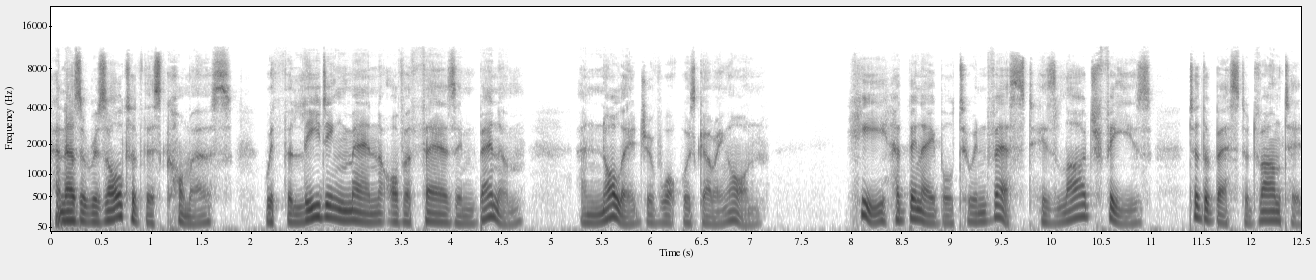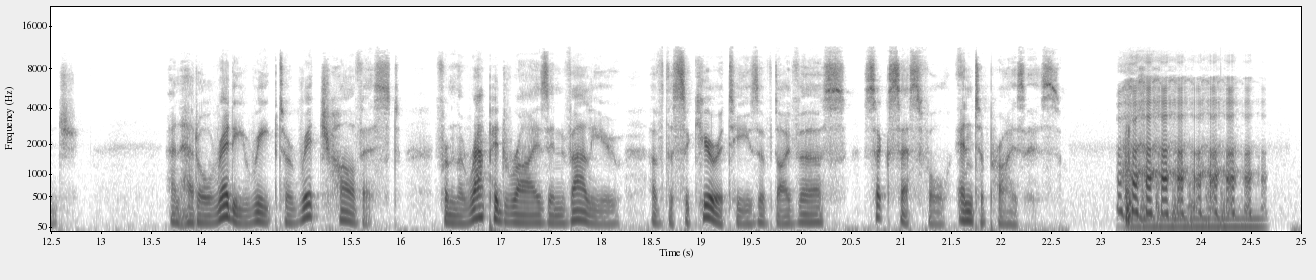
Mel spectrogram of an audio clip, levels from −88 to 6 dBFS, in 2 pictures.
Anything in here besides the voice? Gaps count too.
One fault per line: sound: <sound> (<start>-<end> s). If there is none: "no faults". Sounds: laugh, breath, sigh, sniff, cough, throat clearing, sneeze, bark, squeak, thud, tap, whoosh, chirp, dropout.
sound: laugh (23.1-24.7 s)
